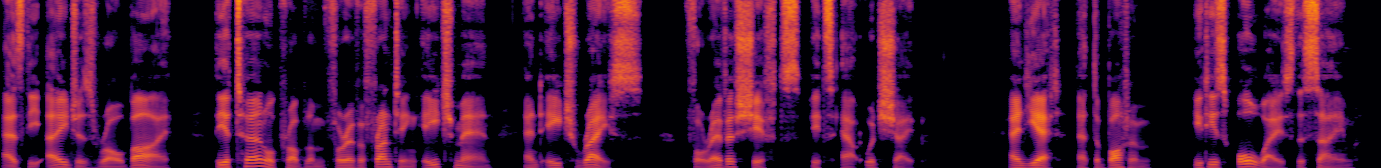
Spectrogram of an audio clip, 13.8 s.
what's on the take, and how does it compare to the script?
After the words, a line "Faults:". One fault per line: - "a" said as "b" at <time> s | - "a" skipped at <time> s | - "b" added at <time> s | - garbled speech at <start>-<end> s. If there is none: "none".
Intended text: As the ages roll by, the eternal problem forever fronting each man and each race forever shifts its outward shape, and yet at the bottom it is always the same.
As the ages roll by, the eternal problem forever fronting each man and each race forever shifts its outward shape, and yet at the bottom it is always the same.
Faults:
none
